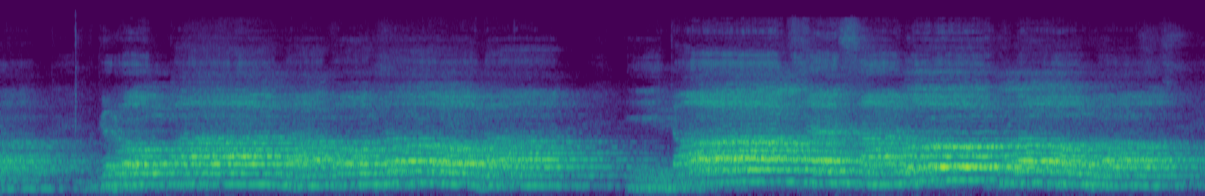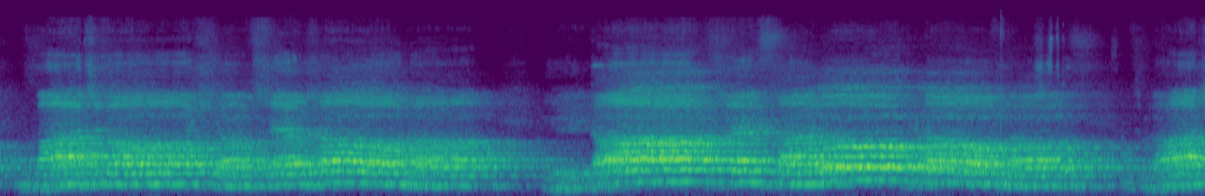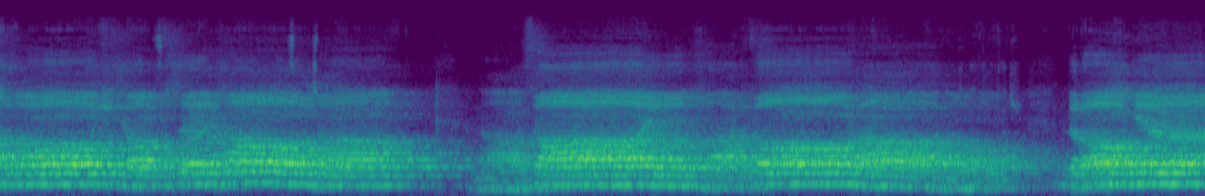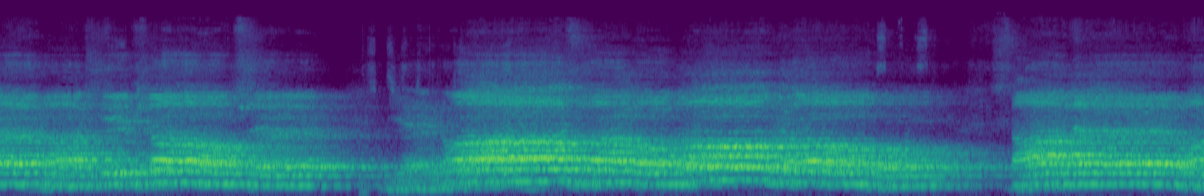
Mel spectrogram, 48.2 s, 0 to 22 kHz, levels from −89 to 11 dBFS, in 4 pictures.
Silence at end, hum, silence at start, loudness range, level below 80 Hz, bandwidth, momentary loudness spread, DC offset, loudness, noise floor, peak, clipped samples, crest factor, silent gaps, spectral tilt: 0 s; none; 0 s; 5 LU; -72 dBFS; 13.5 kHz; 17 LU; under 0.1%; -20 LUFS; -41 dBFS; -2 dBFS; under 0.1%; 18 dB; none; -6 dB/octave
